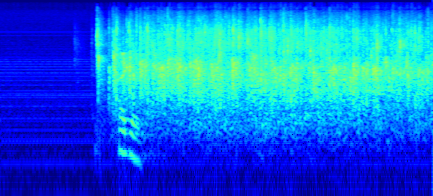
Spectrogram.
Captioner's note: audience applauding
